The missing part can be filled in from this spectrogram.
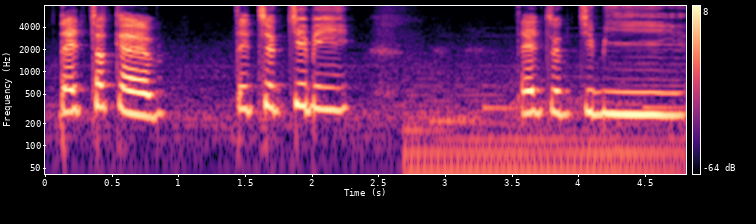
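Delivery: crying, blubbering, tearful little pig voice. Voicing a pig telling that another pig was taken: crying pig voice. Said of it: "And the pig starts crying like".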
